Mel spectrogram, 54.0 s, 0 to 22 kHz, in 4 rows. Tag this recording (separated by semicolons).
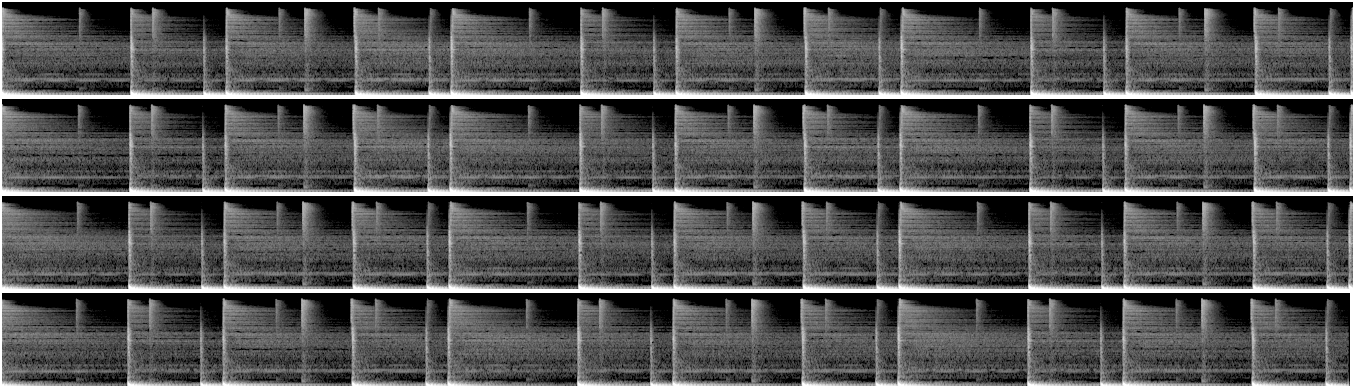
HearHear; Drums; Do; beat; Chord; rythm; blues; bpm; loop; 80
